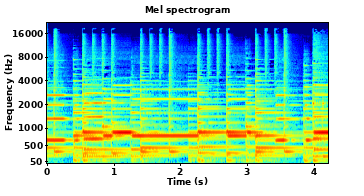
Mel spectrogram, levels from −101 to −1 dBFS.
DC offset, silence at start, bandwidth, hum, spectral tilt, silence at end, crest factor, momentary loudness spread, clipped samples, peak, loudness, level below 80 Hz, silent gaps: under 0.1%; 0 s; 19 kHz; none; -4.5 dB/octave; 0 s; 12 dB; 6 LU; under 0.1%; -4 dBFS; -17 LUFS; -44 dBFS; none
